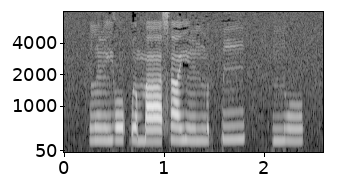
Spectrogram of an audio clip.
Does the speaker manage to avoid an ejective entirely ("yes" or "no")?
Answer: yes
